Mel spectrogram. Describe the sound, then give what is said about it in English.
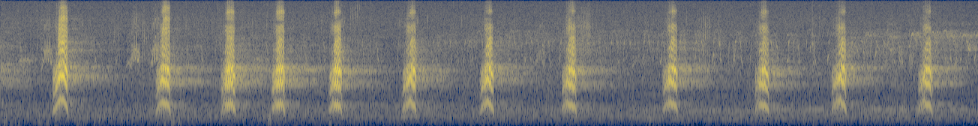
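Small bufflehead ducks, winter visitors to local waters, give a long series of evenly spaced, nasal chattering calls. Each call is a short, fairly loud burst, repeating at a steady rhythm over quiet background. “That was the chatter and calling of bufflehead ducks.”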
